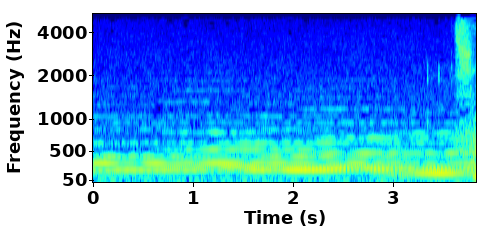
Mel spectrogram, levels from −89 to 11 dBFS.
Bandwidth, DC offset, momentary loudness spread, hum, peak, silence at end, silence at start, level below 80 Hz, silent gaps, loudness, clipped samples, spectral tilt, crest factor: 5.4 kHz; under 0.1%; 5 LU; none; -20 dBFS; 0 s; 0 s; -54 dBFS; none; -35 LUFS; under 0.1%; -5.5 dB/octave; 14 dB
